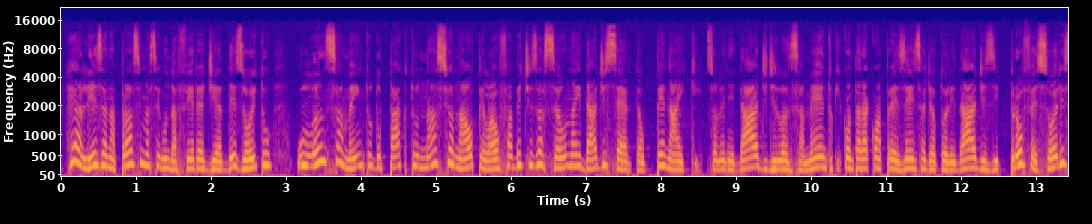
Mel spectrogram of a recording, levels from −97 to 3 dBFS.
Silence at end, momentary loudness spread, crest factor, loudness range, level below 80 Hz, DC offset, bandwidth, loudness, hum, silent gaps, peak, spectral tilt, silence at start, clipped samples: 0 s; 7 LU; 16 dB; 3 LU; -48 dBFS; under 0.1%; 15 kHz; -21 LUFS; none; none; -4 dBFS; -6 dB/octave; 0.1 s; under 0.1%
